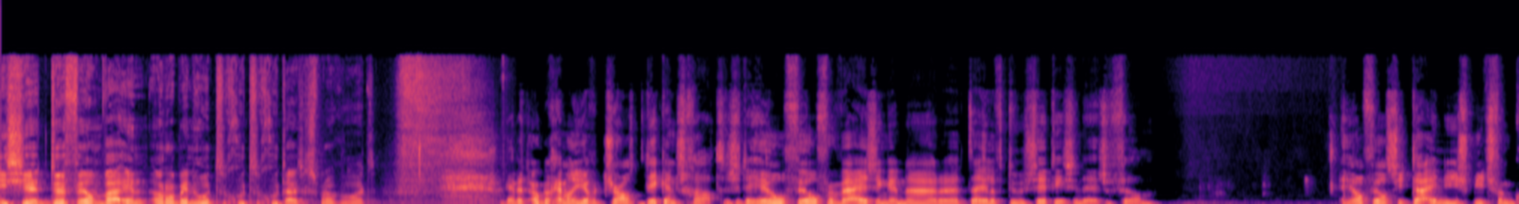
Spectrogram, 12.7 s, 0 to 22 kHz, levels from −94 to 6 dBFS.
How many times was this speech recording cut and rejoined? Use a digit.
1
